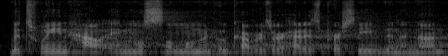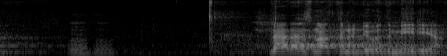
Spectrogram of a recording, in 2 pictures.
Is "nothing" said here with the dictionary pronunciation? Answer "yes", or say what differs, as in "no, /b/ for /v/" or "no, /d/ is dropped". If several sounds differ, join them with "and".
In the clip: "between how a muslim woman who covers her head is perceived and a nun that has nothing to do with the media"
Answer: yes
